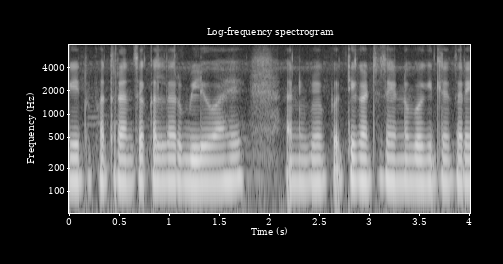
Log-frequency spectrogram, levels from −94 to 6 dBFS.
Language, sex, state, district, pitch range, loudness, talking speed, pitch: Marathi, male, Maharashtra, Aurangabad, 130-135 Hz, -15 LUFS, 165 wpm, 130 Hz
